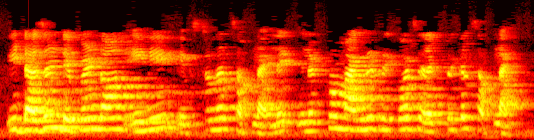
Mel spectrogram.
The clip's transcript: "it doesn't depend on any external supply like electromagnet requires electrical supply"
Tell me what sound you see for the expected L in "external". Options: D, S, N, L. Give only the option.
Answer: L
